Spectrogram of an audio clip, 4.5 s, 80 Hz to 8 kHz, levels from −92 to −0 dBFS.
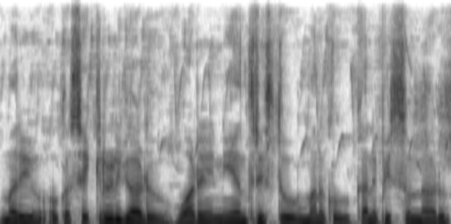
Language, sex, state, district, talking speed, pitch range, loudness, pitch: Telugu, male, Telangana, Mahabubabad, 105 wpm, 120-135 Hz, -15 LUFS, 130 Hz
